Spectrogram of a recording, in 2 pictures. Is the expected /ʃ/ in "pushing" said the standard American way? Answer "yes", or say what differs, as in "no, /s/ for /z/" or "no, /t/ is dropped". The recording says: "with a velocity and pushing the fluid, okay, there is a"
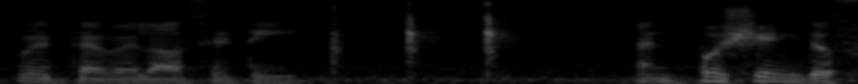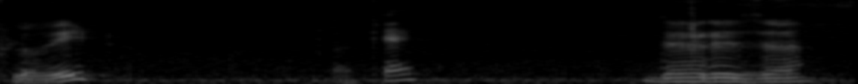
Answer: yes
